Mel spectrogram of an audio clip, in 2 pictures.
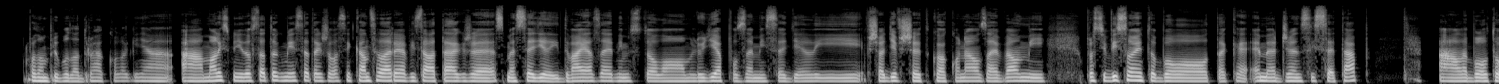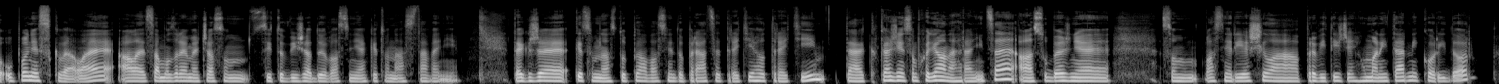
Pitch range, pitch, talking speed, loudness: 150-170 Hz, 160 Hz, 150 wpm, -16 LUFS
